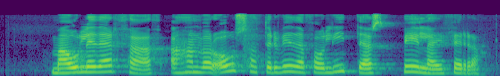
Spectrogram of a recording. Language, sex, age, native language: Icelandic, female, 30-39, Icelandic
